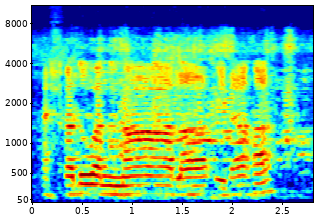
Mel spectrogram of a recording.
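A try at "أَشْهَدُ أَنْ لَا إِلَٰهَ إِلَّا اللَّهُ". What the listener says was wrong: আন হবে না তো। এখানে দেখেন, আমি এটা একটু সবার জন্য ক্লিয়ার করি। এই যে হামজা সরাসরি লামকে ধরবে। আশহাদু আল্লা ইলাহা।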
